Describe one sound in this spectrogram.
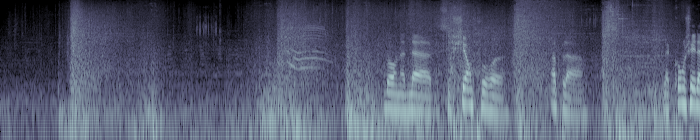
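Metal weapons slash and strike with heavy blows.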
